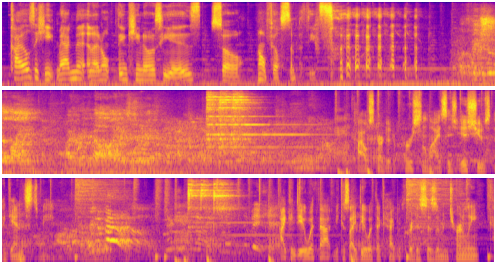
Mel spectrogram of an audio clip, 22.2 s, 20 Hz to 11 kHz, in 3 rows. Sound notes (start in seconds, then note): 4.8 laughs; 10.1 bell dinging; 17.5 bell dinging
